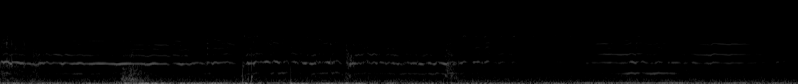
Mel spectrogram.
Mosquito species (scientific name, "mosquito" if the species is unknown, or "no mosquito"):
mosquito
